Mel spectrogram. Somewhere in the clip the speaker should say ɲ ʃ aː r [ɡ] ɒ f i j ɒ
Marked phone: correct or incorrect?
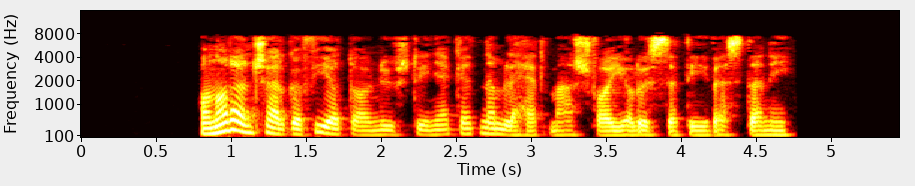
correct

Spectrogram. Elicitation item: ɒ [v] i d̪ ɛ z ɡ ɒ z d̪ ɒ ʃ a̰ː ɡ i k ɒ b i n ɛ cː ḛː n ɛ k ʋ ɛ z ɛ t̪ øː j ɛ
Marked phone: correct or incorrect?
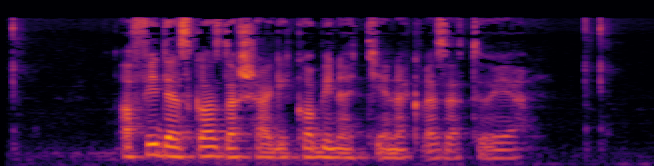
incorrect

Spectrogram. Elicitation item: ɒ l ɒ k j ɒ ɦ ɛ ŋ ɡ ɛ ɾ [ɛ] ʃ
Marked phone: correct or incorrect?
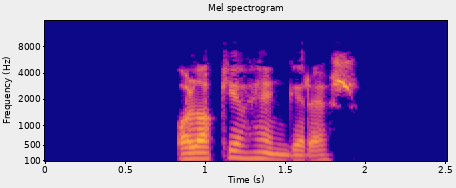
correct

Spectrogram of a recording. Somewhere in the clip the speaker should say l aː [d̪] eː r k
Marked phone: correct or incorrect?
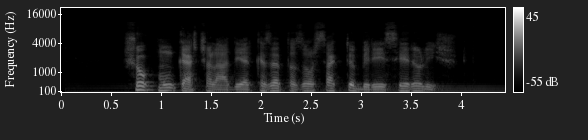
correct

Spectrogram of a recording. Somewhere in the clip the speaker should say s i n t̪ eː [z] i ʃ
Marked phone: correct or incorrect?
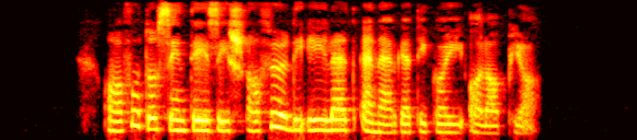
correct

